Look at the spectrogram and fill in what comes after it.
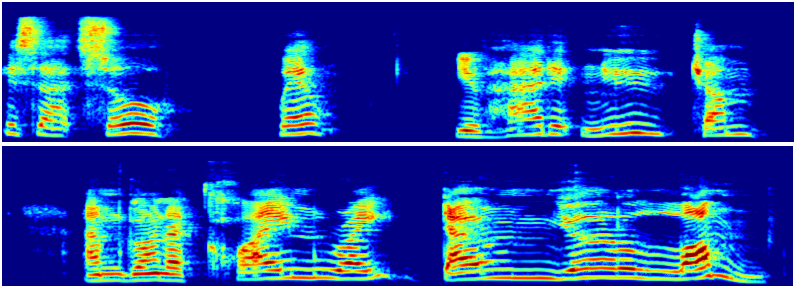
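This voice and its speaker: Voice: medium pitch, extremely slow, darkish tone, highs cut off, pitched above the performer's own voice. A narrator voicing a sly, hungry old grey wolf in a Scottish storybook tale, in a wheedling sing-song. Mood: threatening. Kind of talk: storybook reading.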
